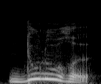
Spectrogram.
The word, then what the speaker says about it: douloureux: Douloureux. Remember, final X not pronounced, so you get this OU together. Ou, douloureux.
